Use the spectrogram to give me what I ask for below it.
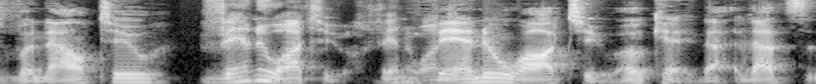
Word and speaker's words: Vanuatu: correct me if i'm wrong it's vanal too vanuatu vanuatu vanuatu okay that that's that's the name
